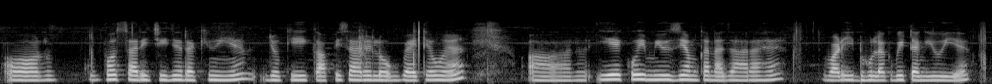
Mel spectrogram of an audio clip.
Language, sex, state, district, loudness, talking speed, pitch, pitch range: Hindi, female, Madhya Pradesh, Bhopal, -17 LUFS, 170 wpm, 205 Hz, 195-210 Hz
